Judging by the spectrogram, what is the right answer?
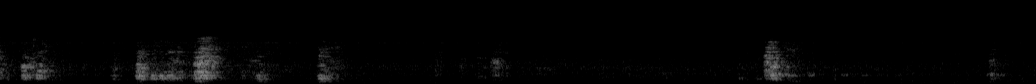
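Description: A dog in the room gives several short, muffled whimpering and barking bursts spaced irregularly over a quiet background.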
